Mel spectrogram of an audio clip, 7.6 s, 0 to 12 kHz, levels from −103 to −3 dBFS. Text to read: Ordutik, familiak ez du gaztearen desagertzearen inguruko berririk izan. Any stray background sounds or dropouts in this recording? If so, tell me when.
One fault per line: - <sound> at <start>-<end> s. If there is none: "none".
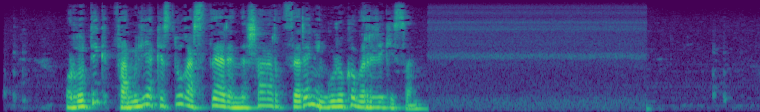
none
